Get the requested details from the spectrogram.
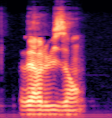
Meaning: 1. firefly 2. glowworm
- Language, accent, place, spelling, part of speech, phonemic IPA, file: French, France, Lyon, ver luisant, noun, /vɛʁ lɥi.zɑ̃/, LL-Q150 (fra)-ver luisant.wav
